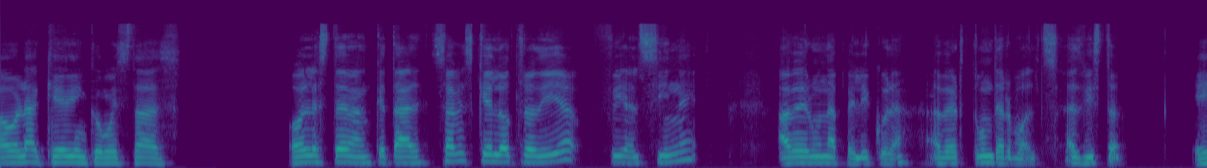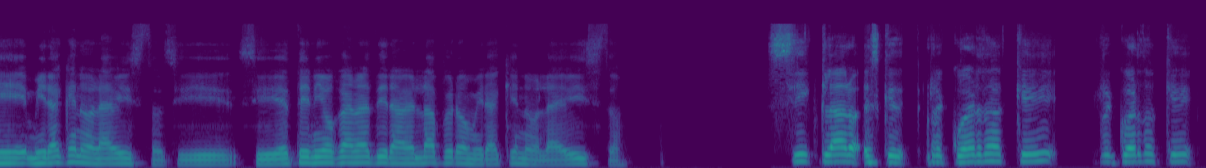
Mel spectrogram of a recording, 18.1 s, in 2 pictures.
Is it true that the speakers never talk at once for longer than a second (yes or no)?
yes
